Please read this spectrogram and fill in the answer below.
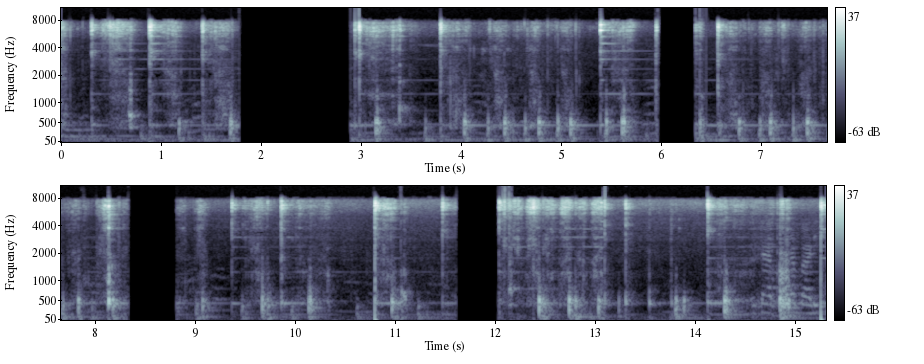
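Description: Metal spatula scraping and clinking against a metal kadai as beaten eggs are stirred and scrambled into a frying masala, in rapid irregular strokes. The stirring is broken by four brief silences.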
